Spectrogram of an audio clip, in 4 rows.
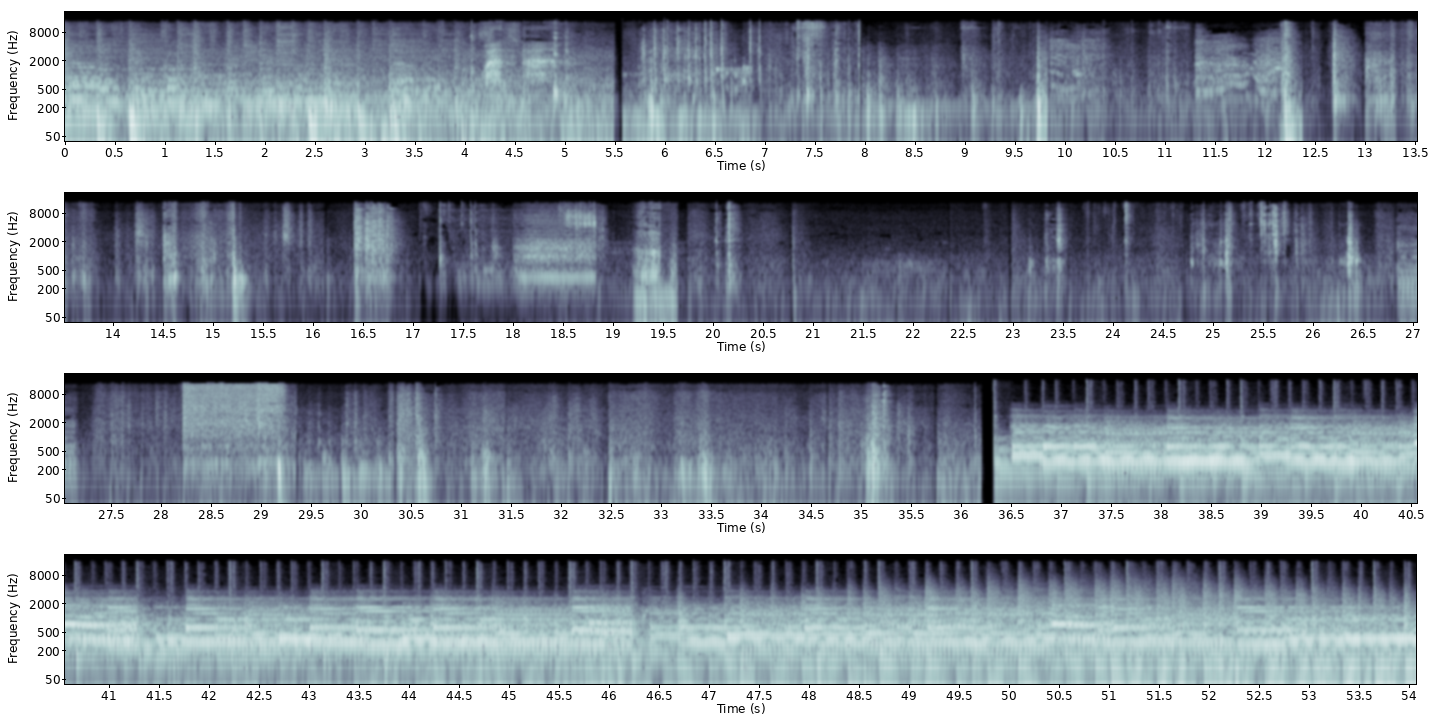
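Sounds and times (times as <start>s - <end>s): front door opening and shutting: 9.7s - 12.4s
bedding rustling: 29.4s - 36.1s.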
